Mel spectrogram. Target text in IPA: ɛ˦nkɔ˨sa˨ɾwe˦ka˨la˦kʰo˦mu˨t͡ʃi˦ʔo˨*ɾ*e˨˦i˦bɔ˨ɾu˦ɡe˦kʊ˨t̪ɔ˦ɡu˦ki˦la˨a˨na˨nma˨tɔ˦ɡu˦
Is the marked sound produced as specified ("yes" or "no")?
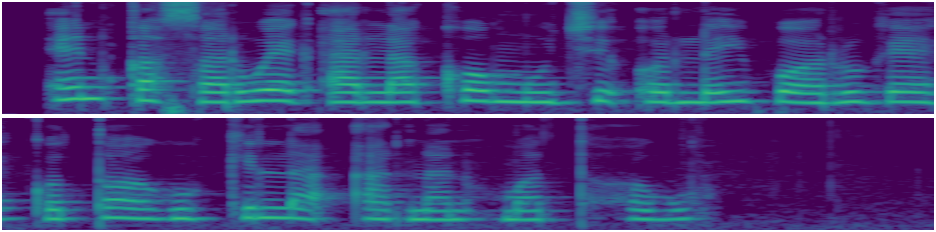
no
